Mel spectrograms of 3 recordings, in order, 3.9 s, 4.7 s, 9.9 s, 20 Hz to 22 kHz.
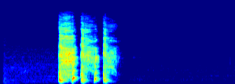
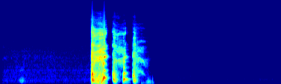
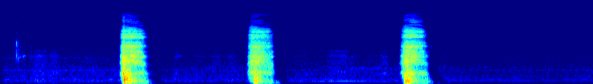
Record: {
  "three_cough_length": "3.9 s",
  "three_cough_amplitude": 29811,
  "three_cough_signal_mean_std_ratio": 0.3,
  "cough_length": "4.7 s",
  "cough_amplitude": 32768,
  "cough_signal_mean_std_ratio": 0.21,
  "exhalation_length": "9.9 s",
  "exhalation_amplitude": 32768,
  "exhalation_signal_mean_std_ratio": 0.21,
  "survey_phase": "beta (2021-08-13 to 2022-03-07)",
  "age": "18-44",
  "gender": "Male",
  "wearing_mask": "No",
  "symptom_none": true,
  "smoker_status": "Current smoker (e-cigarettes or vapes only)",
  "respiratory_condition_asthma": false,
  "respiratory_condition_other": false,
  "recruitment_source": "REACT",
  "submission_delay": "1 day",
  "covid_test_result": "Negative",
  "covid_test_method": "RT-qPCR"
}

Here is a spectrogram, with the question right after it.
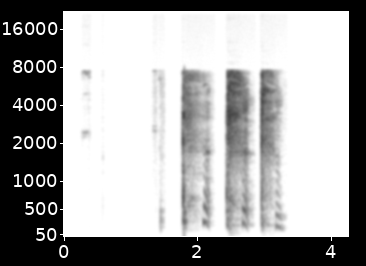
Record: {
  "three_cough_length": "4.3 s",
  "three_cough_amplitude": 26562,
  "three_cough_signal_mean_std_ratio": 0.31,
  "survey_phase": "beta (2021-08-13 to 2022-03-07)",
  "age": "45-64",
  "gender": "Female",
  "wearing_mask": "No",
  "symptom_new_continuous_cough": true,
  "symptom_onset": "4 days",
  "smoker_status": "Never smoked",
  "respiratory_condition_asthma": false,
  "respiratory_condition_other": false,
  "recruitment_source": "Test and Trace",
  "submission_delay": "2 days",
  "covid_test_result": "Negative",
  "covid_test_method": "RT-qPCR"
}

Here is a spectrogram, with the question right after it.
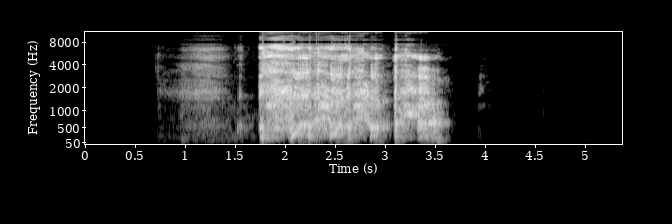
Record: {
  "cough_length": "5.4 s",
  "cough_amplitude": 31083,
  "cough_signal_mean_std_ratio": 0.5,
  "survey_phase": "alpha (2021-03-01 to 2021-08-12)",
  "age": "65+",
  "gender": "Male",
  "wearing_mask": "No",
  "symptom_fatigue": true,
  "symptom_headache": true,
  "symptom_change_to_sense_of_smell_or_taste": true,
  "smoker_status": "Never smoked",
  "respiratory_condition_asthma": false,
  "respiratory_condition_other": false,
  "recruitment_source": "Test and Trace",
  "submission_delay": "2 days",
  "covid_test_result": "Positive",
  "covid_test_method": "LFT"
}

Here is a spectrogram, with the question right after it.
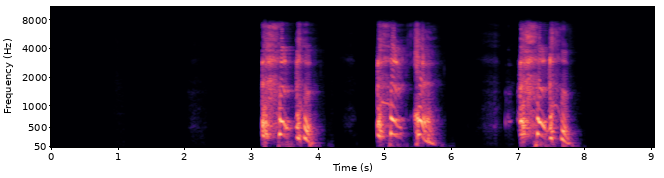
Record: {
  "three_cough_length": "9.0 s",
  "three_cough_amplitude": 25544,
  "three_cough_signal_mean_std_ratio": 0.36,
  "survey_phase": "beta (2021-08-13 to 2022-03-07)",
  "age": "65+",
  "gender": "Male",
  "wearing_mask": "No",
  "symptom_none": true,
  "smoker_status": "Ex-smoker",
  "respiratory_condition_asthma": false,
  "respiratory_condition_other": false,
  "recruitment_source": "REACT",
  "submission_delay": "1 day",
  "covid_test_result": "Negative",
  "covid_test_method": "RT-qPCR"
}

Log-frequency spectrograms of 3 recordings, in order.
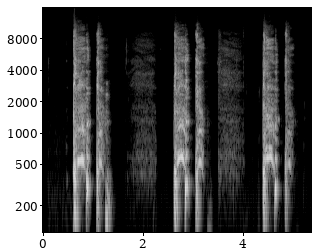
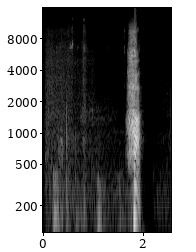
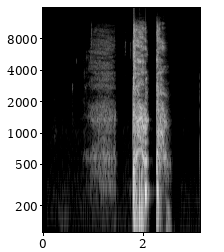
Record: {
  "three_cough_length": "5.4 s",
  "three_cough_amplitude": 32622,
  "three_cough_signal_mean_std_ratio": 0.4,
  "exhalation_length": "2.6 s",
  "exhalation_amplitude": 32768,
  "exhalation_signal_mean_std_ratio": 0.22,
  "cough_length": "3.2 s",
  "cough_amplitude": 32768,
  "cough_signal_mean_std_ratio": 0.32,
  "survey_phase": "beta (2021-08-13 to 2022-03-07)",
  "age": "18-44",
  "gender": "Male",
  "wearing_mask": "No",
  "symptom_none": true,
  "smoker_status": "Ex-smoker",
  "respiratory_condition_asthma": false,
  "respiratory_condition_other": false,
  "recruitment_source": "REACT",
  "submission_delay": "0 days",
  "covid_test_result": "Negative",
  "covid_test_method": "RT-qPCR",
  "influenza_a_test_result": "Negative",
  "influenza_b_test_result": "Negative"
}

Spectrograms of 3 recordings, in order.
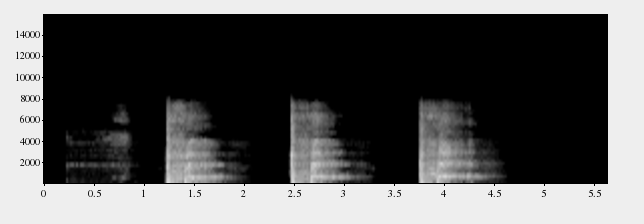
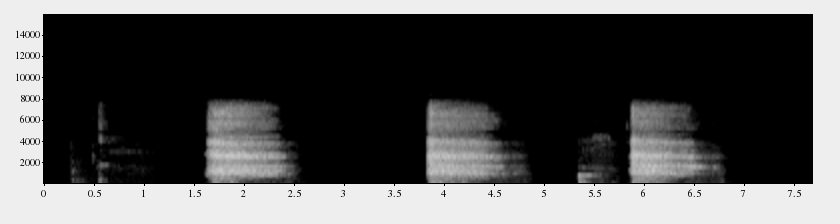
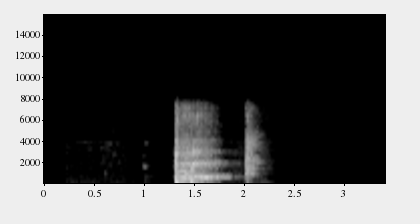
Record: {
  "three_cough_length": "5.6 s",
  "three_cough_amplitude": 32309,
  "three_cough_signal_mean_std_ratio": 0.38,
  "exhalation_length": "7.7 s",
  "exhalation_amplitude": 32768,
  "exhalation_signal_mean_std_ratio": 0.41,
  "cough_length": "3.4 s",
  "cough_amplitude": 28668,
  "cough_signal_mean_std_ratio": 0.31,
  "survey_phase": "beta (2021-08-13 to 2022-03-07)",
  "age": "65+",
  "gender": "Male",
  "wearing_mask": "No",
  "symptom_none": true,
  "smoker_status": "Never smoked",
  "respiratory_condition_asthma": false,
  "respiratory_condition_other": false,
  "recruitment_source": "REACT",
  "submission_delay": "1 day",
  "covid_test_result": "Negative",
  "covid_test_method": "RT-qPCR",
  "influenza_a_test_result": "Unknown/Void",
  "influenza_b_test_result": "Unknown/Void"
}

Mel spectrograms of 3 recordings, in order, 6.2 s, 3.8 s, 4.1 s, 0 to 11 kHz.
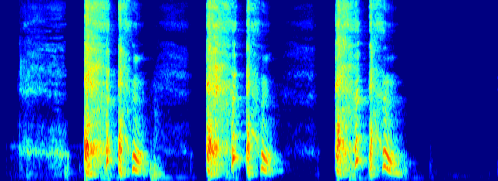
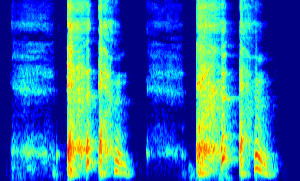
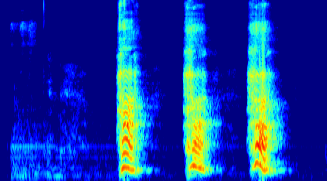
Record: {
  "three_cough_length": "6.2 s",
  "three_cough_amplitude": 32768,
  "three_cough_signal_mean_std_ratio": 0.42,
  "cough_length": "3.8 s",
  "cough_amplitude": 32768,
  "cough_signal_mean_std_ratio": 0.47,
  "exhalation_length": "4.1 s",
  "exhalation_amplitude": 32766,
  "exhalation_signal_mean_std_ratio": 0.32,
  "survey_phase": "beta (2021-08-13 to 2022-03-07)",
  "age": "45-64",
  "gender": "Female",
  "wearing_mask": "No",
  "symptom_cough_any": true,
  "symptom_sore_throat": true,
  "symptom_fatigue": true,
  "symptom_headache": true,
  "symptom_other": true,
  "symptom_onset": "2 days",
  "smoker_status": "Never smoked",
  "respiratory_condition_asthma": false,
  "respiratory_condition_other": false,
  "recruitment_source": "Test and Trace",
  "submission_delay": "2 days",
  "covid_test_result": "Positive",
  "covid_test_method": "RT-qPCR",
  "covid_ct_value": 23.2,
  "covid_ct_gene": "ORF1ab gene",
  "covid_ct_mean": 24.0,
  "covid_viral_load": "14000 copies/ml",
  "covid_viral_load_category": "Low viral load (10K-1M copies/ml)"
}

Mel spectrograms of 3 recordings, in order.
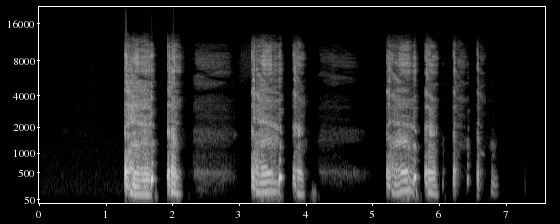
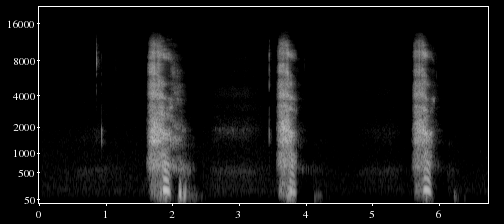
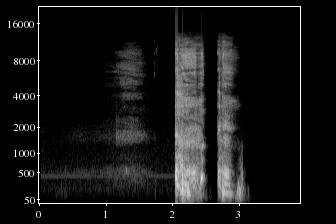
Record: {
  "three_cough_length": "7.6 s",
  "three_cough_amplitude": 32768,
  "three_cough_signal_mean_std_ratio": 0.38,
  "exhalation_length": "6.7 s",
  "exhalation_amplitude": 23017,
  "exhalation_signal_mean_std_ratio": 0.29,
  "cough_length": "3.9 s",
  "cough_amplitude": 32768,
  "cough_signal_mean_std_ratio": 0.31,
  "survey_phase": "beta (2021-08-13 to 2022-03-07)",
  "age": "18-44",
  "gender": "Female",
  "wearing_mask": "No",
  "symptom_cough_any": true,
  "symptom_new_continuous_cough": true,
  "symptom_runny_or_blocked_nose": true,
  "symptom_shortness_of_breath": true,
  "symptom_sore_throat": true,
  "symptom_fatigue": true,
  "symptom_fever_high_temperature": true,
  "symptom_headache": true,
  "symptom_change_to_sense_of_smell_or_taste": true,
  "symptom_loss_of_taste": true,
  "symptom_onset": "4 days",
  "smoker_status": "Never smoked",
  "respiratory_condition_asthma": false,
  "respiratory_condition_other": false,
  "recruitment_source": "Test and Trace",
  "submission_delay": "2 days",
  "covid_test_result": "Positive",
  "covid_test_method": "ePCR"
}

